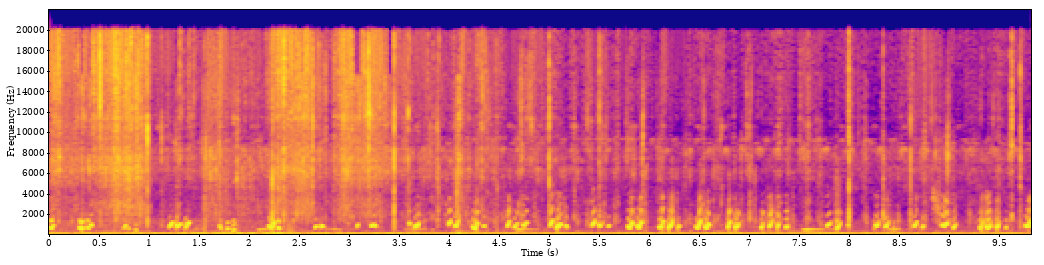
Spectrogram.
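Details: Several happy guinea pigs eating grass, giving rapid short squeaky chirps in a steady stream of a few per second, with occasional lower purring notes and a low background rumble.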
